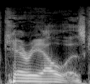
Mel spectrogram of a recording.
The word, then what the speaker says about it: Elwes: There is a sizable part for As You Wish himself, Cary Elwes, I think is actually how you pronounce it.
